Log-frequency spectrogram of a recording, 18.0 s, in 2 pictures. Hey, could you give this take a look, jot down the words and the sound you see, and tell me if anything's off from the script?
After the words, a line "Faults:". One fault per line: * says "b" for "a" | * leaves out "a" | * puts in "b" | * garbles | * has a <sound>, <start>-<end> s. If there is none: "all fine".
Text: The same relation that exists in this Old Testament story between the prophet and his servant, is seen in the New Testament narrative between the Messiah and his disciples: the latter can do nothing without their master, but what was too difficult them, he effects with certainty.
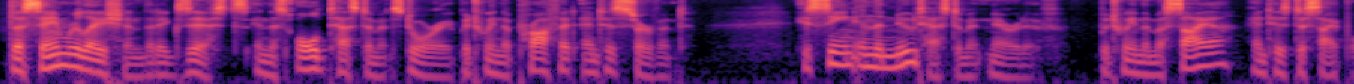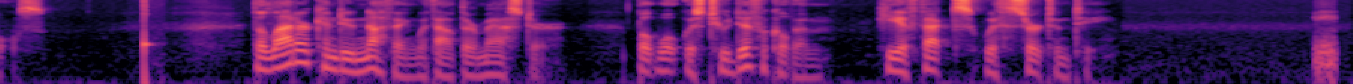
The same relation that exists in this Old Testament story between the prophet and his servant, is seen in the New Testament narrative between the Messiah and his disciples: the latter can do nothing without their master, but what was too difficult them, he effects with certainty.
Faults:
* has a tap, 10.0-10.1 s
* has a laugh, 17.8-17.9 s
